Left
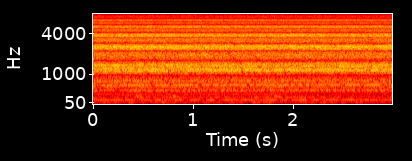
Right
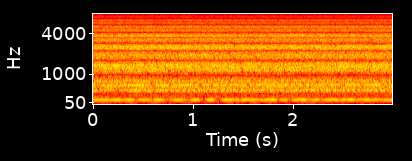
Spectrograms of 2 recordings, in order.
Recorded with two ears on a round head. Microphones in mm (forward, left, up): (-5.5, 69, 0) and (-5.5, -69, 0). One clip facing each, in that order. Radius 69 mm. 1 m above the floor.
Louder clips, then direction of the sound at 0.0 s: Right 9 dB; 50° right (ahead or behind).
